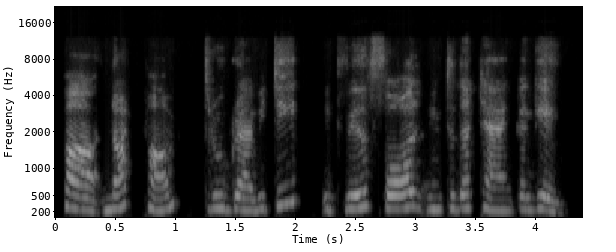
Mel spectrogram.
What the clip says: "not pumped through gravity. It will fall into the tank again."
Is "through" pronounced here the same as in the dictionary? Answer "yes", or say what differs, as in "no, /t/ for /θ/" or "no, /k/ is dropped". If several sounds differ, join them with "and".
no, /t/ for /θ/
